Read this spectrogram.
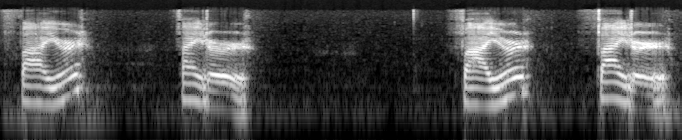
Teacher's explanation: en inglés esta T es como una T muy bajita. Entonces, cuando suena, ¿no? Casi no se la escucha.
